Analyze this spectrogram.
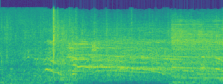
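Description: Rackets strike a shuttlecock with sharp pops.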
